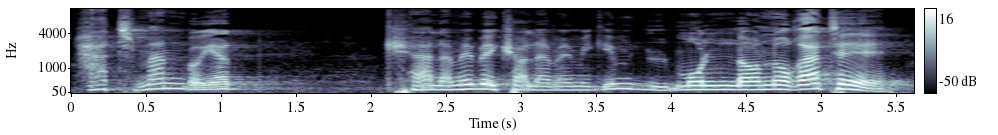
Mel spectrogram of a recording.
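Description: A man's voice: a little high, vocal fry. A man giving an informal religious lecture, telling it with rhetorical questions and mocking asides. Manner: rhetorical, mocking, lively storytelling. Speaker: religious speaker. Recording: long hall reverb.

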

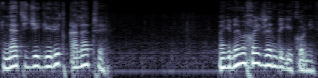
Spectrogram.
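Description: A man giving a sermon, speaking slowly and deliberately, posing rhetorical questions and acting out the voice of an imagined opponent. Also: mid-range voice, vocal fry, mellow, breathy edge. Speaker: preacher.

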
